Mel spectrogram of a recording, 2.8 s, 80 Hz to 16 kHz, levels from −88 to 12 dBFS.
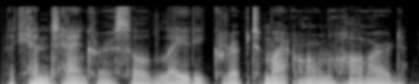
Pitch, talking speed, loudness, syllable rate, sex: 115 Hz, 170 wpm, -17 LUFS, 4.8 syllables/s, female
